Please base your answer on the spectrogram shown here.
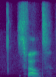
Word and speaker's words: Svelte: Svelte, like the English. I guess it's the French or English word.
